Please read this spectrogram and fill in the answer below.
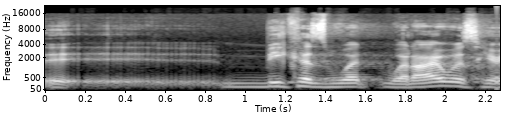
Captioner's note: none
